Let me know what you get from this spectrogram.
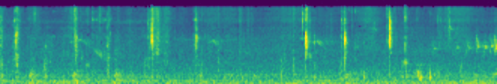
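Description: Faint close-up eating sounds while she eats pakhala (fermented water rice) and small fish by hand: chewing, with scattered sharp clicks every second or so.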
